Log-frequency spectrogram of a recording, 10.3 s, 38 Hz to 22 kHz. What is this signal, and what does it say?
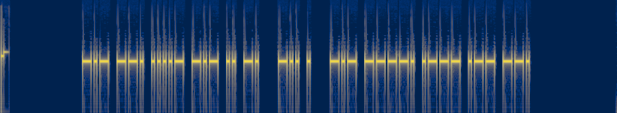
Morse code, heard as a keyed tone, about 25 wpm, 700 Hz. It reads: KG4KIN DE K9JWG
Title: USA Callsign DE Callsign 25wpm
